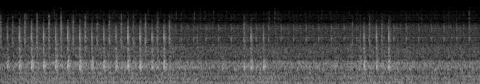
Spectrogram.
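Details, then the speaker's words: Old Super 8 film projector, long unused, under repair; rapid light ticking about three per second in bursts over soft whir, mechanism knocking; owner suspects eccentric near a clutch is making the noise. "that clutch does stop pretty easy it's nice Centric thing in there it's making that noise"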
